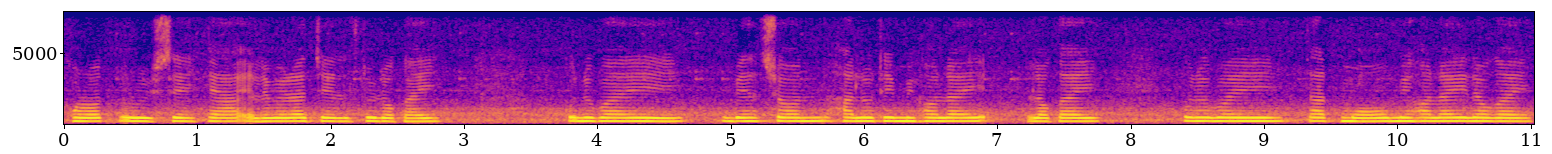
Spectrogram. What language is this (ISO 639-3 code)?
asm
